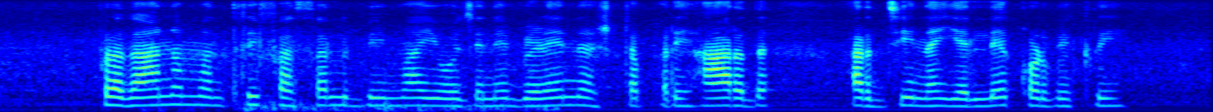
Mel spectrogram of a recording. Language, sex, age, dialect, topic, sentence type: Kannada, female, 25-30, Dharwad Kannada, banking, question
